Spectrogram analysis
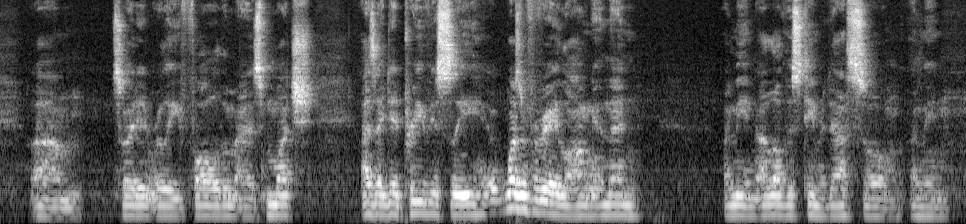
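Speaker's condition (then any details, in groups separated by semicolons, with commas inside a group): No condition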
